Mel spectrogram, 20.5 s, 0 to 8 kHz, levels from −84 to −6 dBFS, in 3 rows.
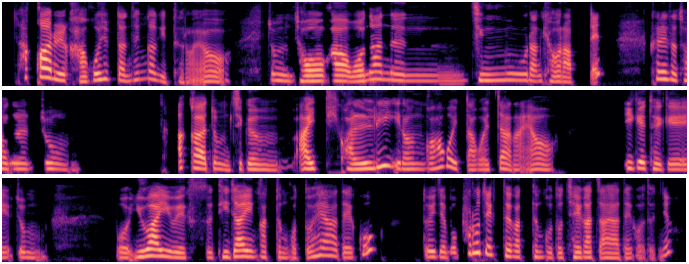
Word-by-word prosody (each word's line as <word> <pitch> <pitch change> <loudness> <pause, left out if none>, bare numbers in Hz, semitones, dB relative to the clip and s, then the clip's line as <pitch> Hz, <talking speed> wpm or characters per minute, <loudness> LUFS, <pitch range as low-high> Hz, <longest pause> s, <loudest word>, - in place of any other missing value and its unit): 학과를 320 -8 +6
가고 175 +6 +1
싶다는 245 -6 -2
생각이 240 - -5
들어요. 170 +3 -3 0.4
좀 210 -4 -3
저가 195 0 +4
원하는 200 - -2
직무랑 220 -1 -1
결합된? 180 - -1 0.5
그래서 260 -3 +1
저는 200 -2 -3
좀 195 -4 -3 1.1
아까 220 -3 +5
좀 195 -4 -4
지금 175 -3 -2
IT 205 -1 +3
관리 210 +10 +3
이런 190 -6 -2
거 195 +1 -3
하고 260 +1 +1
있다고 170 -5 -4
했잖아요. 180 -1 -2 0.7
이게 220 0 +4
되게 180 -2 -1
좀 180 -2 -7 0.7
뭐 175 -1 -2
UI, 225 +2 +6
UX 175 -1 -2
디자인 210 +1 +4
같은 190 -2 -6
것도 185 +2 -5
해야 245 0 0
되고 200 - -3 0.4
또 200 - -2
이제 195 -1 -1
뭐 175 0 -6
프로젝트 300 - +1
같은 195 0 -4
것도 175 -1 -6
제가 185 +1 +1
짜야 165 -2 -1
되거든요. 170 - -9
195 Hz, 275 characters per minute, -24 LUFS, 180-220 Hz, 1.1 s, 학과를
